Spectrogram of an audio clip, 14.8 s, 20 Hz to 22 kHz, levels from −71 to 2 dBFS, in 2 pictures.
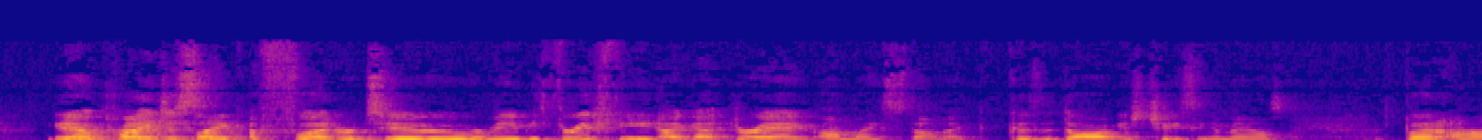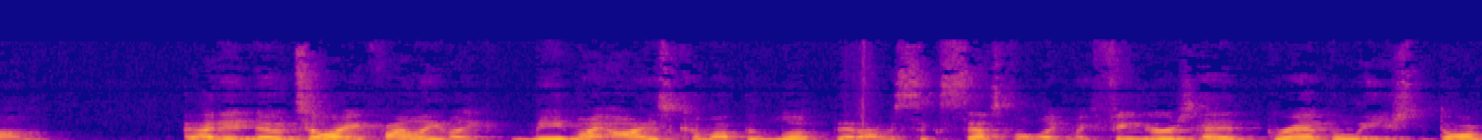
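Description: Nothing in the audio stood out as a technical fault on listening.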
